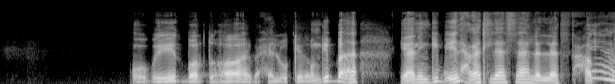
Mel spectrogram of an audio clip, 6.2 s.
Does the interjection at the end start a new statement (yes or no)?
yes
